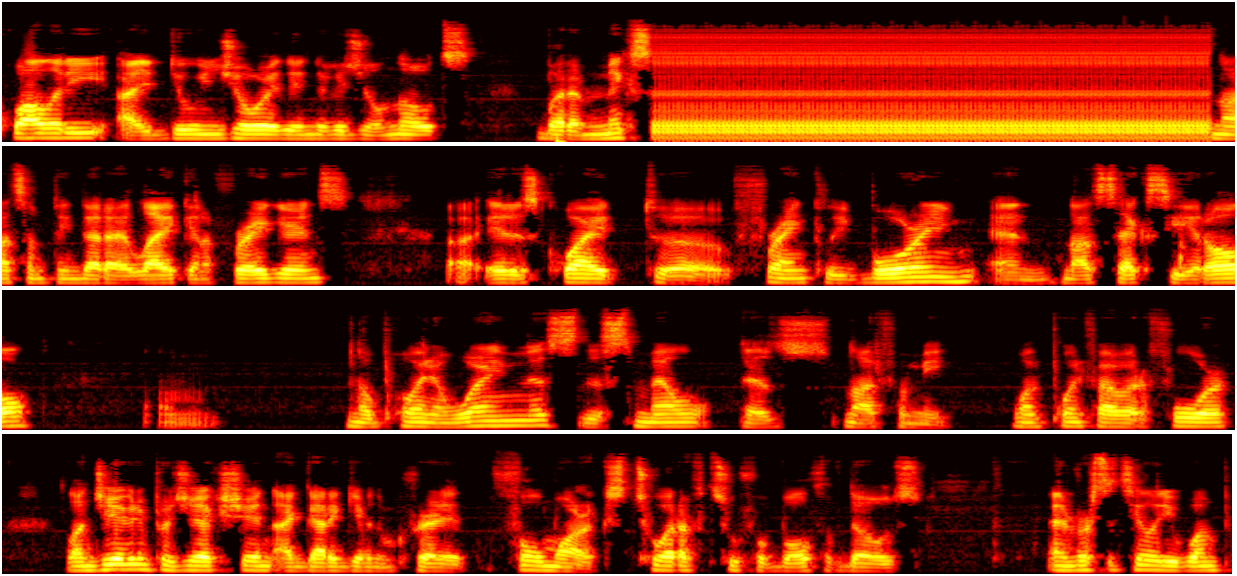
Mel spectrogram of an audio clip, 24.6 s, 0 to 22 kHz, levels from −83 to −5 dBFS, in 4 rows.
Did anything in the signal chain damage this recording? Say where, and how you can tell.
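Yes. A system hang loop at the driver buffer: from 3.27 to 6.04 s a 23.2 ms slice repeats exactly as a steady 43.1 Hz buzz, fitting a 1024-sample buffer, where a dropout would leave silence.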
